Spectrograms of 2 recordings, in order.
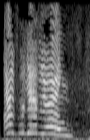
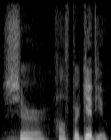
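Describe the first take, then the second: First: Slow, very high shout; yelling to be heard. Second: Low, soft and patient; discreet repeat. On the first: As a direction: holler it for someone hard of hearing. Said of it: "I literally had to say". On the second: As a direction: keep it down as you repeat yourself. Low reply before shouting. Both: Retold or imitated.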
